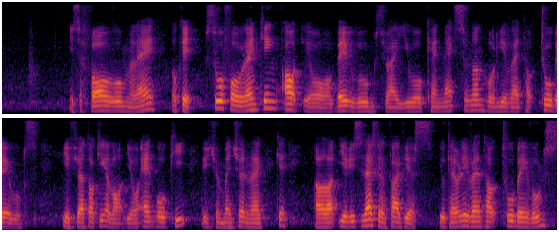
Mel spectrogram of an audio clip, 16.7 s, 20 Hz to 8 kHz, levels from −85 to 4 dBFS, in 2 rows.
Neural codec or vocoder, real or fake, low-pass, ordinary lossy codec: codec, 24 kHz, 0.9 kbps, WavTokenizer, medium speech release version 2; fake; 7.2 kHz; none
